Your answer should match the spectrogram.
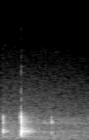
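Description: A few quick keystrokes on a computer keyboard while a git command is typed: one distinct close tap followed by fainter clicks, with no voices.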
